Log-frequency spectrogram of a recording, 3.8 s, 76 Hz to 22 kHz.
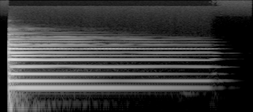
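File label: Chord Interval augmented 4th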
